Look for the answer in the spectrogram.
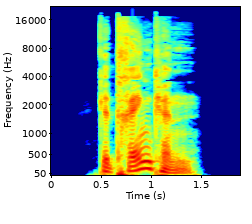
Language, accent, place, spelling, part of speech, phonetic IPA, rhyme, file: German, Germany, Berlin, Getränken, noun, [ɡəˈtʁɛŋkn̩], -ɛŋkn̩, De-Getränken.ogg
- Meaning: dative plural of Getränk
